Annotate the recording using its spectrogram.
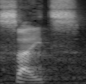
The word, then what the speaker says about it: Sites: Rob Sites, pronounced like Sites Bill, as in gun sights.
